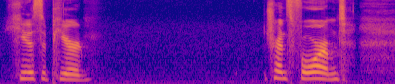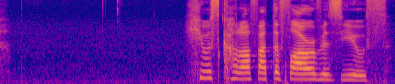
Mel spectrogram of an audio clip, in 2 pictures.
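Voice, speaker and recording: A young woman performing a solemn, lovelorn nymph in a dramatic, drawn-out theatrical monologue. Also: a little high, fairly even intonation, clean tone, dry recording. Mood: hushed grief. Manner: dramatic, drawn-out, sighing delivery.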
